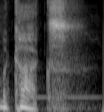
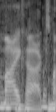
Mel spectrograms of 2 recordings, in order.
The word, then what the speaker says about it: macaques: By the way, it's pronounced macaques. – Macaques. Okay. – Yeah, macaques. – Macaques. – Not my cocks.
